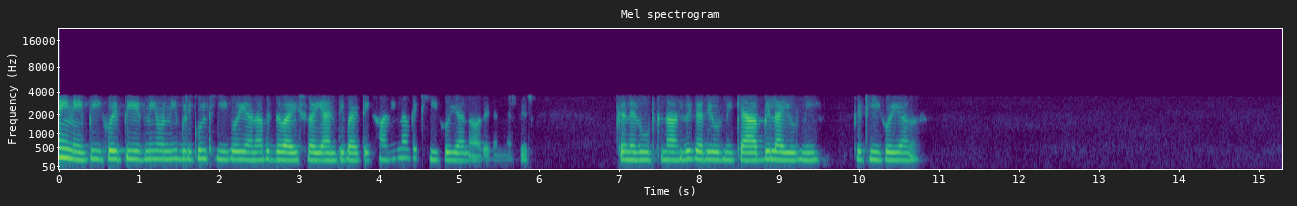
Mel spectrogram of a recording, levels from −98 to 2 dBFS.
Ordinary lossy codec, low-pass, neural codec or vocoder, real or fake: none; 3.6 kHz; none; real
